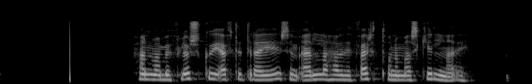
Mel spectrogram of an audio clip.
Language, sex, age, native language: Icelandic, female, 30-39, Icelandic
